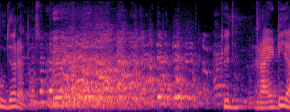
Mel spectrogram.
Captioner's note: laughs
